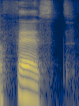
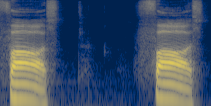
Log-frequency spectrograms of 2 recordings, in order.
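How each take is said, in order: First: "fast" with a front short "a" as in "cat"; "fast" with a flat "ae" vowel, no "ah"; American fast. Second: "fast" with a long "ah", as "faahst"; "fast" said with the vowel of "father"; British fast. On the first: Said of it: "في الأمريكان بينطقوها". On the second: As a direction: model British "fast" loudly, vowel drawn out. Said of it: "هتقولي ده بريتش". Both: Shown as a demonstration.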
